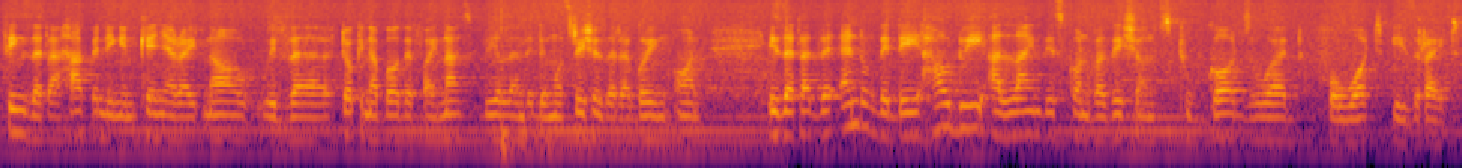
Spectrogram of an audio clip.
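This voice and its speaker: A man's voice: medium pitch, fairly even intonation, normal speed, background noise. A man, a minister and gospel musician, answering at a press conference in an earnest, preacherly way. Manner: earnest, preacherly, quotes scripture. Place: press conference room, indoors. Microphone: table microphone.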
